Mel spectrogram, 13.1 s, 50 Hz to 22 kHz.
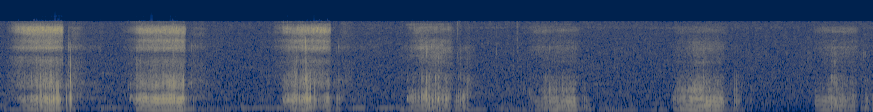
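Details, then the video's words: Leona, a 4-month-old English Bulldog puppy, snoring: seven loud, rasping snores about every two seconds, each a brief harsh burst with quiet pauses between breaths. "LEONA RONCANDO (BULLDOG INGLES)"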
